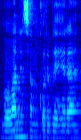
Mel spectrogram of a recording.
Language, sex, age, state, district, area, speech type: Odia, male, 18-30, Odisha, Mayurbhanj, rural, spontaneous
